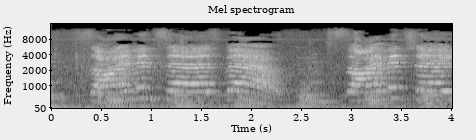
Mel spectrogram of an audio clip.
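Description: A group of children singing together to a musical accompaniment, with sustained sung notes over a steady bass line.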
